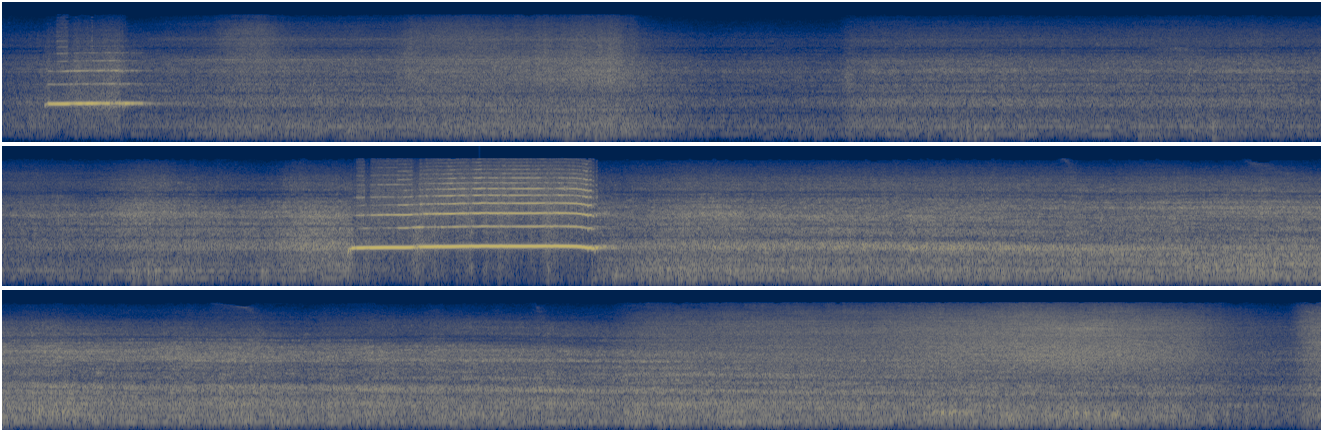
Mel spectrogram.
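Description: Narrow-gauge steam locomotive: a short steam-whistle blast about half a second in, then a longer, louder whistle blast about halfway through. Steam hisses in between and after, with steam blowing from the cylinder drain cocks, as the engine gets under way.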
